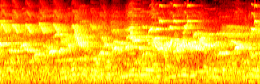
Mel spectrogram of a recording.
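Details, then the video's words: Belanda-type white-rumped shama in song: a quick series of short, falling whistled notes repeated at first, then a tangle of buzzy, warbled phrases, with steady background noise throughout. "TOP CERR🔥 Murai Batu BELANDA Memang TOP - Masih Stabil"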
